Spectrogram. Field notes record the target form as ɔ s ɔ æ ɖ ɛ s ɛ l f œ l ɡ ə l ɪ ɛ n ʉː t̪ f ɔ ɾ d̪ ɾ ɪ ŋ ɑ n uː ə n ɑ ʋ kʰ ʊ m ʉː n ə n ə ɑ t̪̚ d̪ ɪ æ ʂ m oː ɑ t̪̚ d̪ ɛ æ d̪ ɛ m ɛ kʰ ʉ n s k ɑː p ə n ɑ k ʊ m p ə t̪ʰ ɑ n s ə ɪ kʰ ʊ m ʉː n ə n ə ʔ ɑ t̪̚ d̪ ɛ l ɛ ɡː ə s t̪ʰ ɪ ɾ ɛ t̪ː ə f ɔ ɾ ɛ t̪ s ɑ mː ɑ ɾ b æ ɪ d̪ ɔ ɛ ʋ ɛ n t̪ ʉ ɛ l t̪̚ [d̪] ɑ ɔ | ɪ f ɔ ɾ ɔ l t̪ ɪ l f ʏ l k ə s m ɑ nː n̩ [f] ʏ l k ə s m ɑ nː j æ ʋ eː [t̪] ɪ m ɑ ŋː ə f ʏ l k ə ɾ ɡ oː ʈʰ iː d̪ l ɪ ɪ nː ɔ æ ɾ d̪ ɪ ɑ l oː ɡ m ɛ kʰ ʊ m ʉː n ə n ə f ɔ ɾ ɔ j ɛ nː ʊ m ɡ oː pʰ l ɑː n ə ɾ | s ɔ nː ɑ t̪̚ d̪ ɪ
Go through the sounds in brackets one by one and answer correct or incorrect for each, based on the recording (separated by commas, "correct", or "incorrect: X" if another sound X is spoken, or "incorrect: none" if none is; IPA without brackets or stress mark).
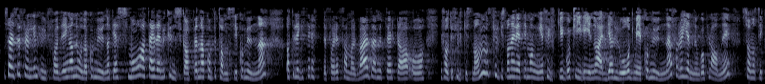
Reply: correct, correct, correct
